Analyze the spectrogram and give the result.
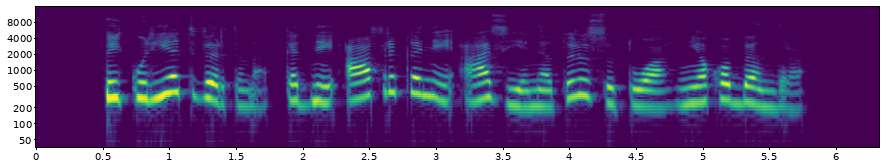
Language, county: Lithuanian, Telšiai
